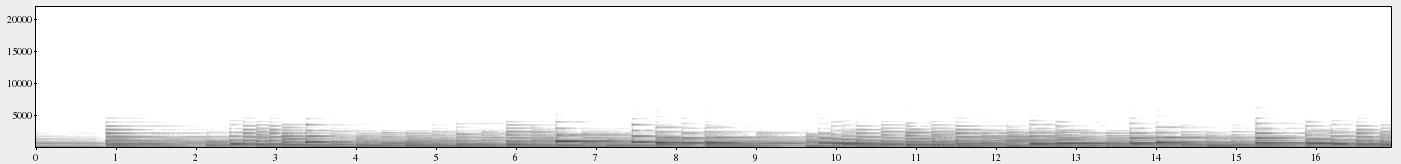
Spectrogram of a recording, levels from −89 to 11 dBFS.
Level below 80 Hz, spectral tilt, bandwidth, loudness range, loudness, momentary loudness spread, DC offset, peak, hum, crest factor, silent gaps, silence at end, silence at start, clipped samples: -54 dBFS; -6.5 dB/octave; 4.8 kHz; 5 LU; -34 LUFS; 11 LU; under 0.1%; -16 dBFS; none; 18 dB; none; 0 s; 0 s; under 0.1%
